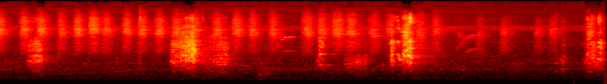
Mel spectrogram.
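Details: Blue-and-yellow macaw in the wild: loud, raucous squawks rising above a rapid, rhythmic train of shorter rasping pulses that continues throughout.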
